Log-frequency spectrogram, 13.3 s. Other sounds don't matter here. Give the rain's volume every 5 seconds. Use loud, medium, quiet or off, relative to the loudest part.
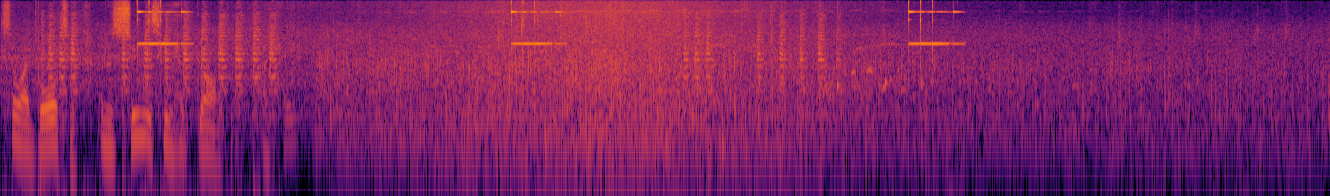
medium, loud, medium.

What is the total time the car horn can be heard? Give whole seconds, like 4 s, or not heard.
4 s.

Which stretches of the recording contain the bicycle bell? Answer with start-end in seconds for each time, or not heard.
1.4-1.9, 5.1-5.7, 9.1-9.7.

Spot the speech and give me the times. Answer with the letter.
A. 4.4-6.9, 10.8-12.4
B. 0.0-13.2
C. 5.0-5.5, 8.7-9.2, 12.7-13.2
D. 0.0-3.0
D.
